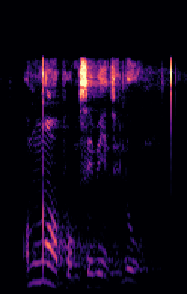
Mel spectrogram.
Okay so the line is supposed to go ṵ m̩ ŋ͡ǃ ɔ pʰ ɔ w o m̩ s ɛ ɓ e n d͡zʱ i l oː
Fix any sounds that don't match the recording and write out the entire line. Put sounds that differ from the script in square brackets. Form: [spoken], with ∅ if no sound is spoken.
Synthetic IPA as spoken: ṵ m̩ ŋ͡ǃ ɔ pʰ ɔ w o m̩ s ɛ ɓ e n d͡zʱ i l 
